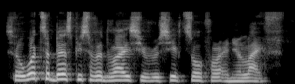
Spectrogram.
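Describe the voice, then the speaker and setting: A man hosting a podcast interview, with a voice pitched a little higher than most men's. He speaks in an encouraging, motivational way, praising his guest and offering help. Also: fairly quick. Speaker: podcast host.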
